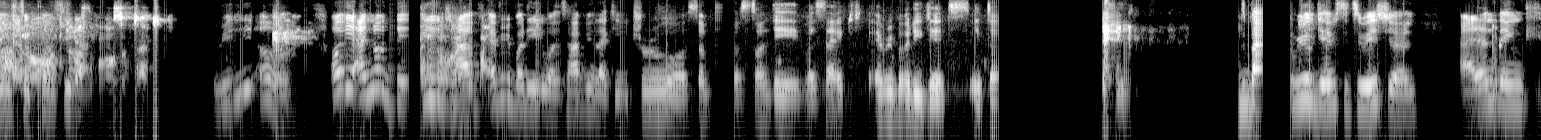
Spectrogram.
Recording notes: apologies on the audio glitches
